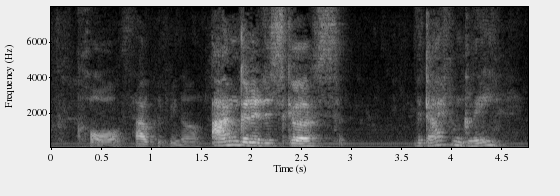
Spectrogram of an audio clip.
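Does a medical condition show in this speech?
No.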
